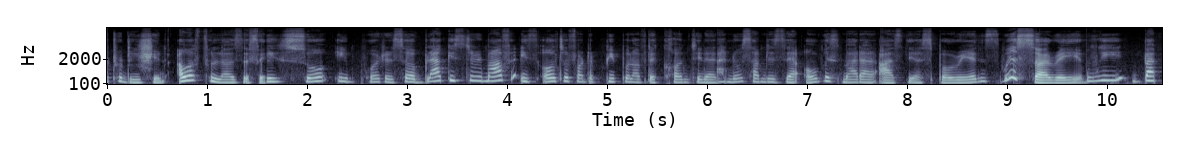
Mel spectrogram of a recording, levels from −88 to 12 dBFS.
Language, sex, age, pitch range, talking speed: English, female, 20-39, 180-230 Hz, 190 wpm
